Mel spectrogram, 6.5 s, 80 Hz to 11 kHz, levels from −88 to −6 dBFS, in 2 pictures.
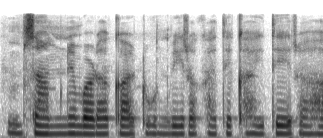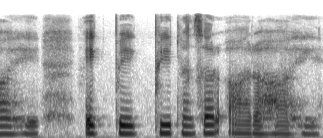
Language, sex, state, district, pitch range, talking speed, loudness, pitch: Hindi, female, Himachal Pradesh, Shimla, 185-195 Hz, 150 wpm, -21 LUFS, 185 Hz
